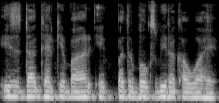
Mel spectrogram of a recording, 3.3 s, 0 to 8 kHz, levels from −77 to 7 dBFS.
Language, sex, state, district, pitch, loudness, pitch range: Hindi, male, Jharkhand, Deoghar, 115 Hz, -14 LUFS, 110-120 Hz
